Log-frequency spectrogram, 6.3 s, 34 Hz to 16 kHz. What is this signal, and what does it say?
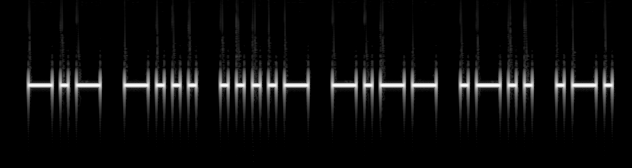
Morse code, heard as a keyed tone, about 16 wpm, 700 Hz. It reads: KB4YLR
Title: USA Callsign DE Callsign - 6 Characters - 15wpm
